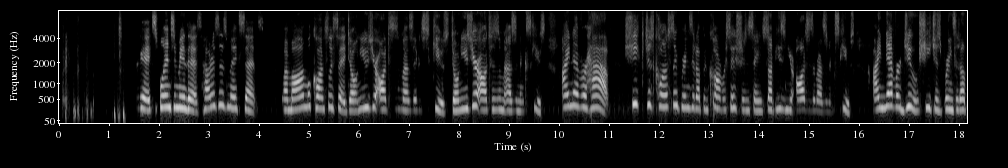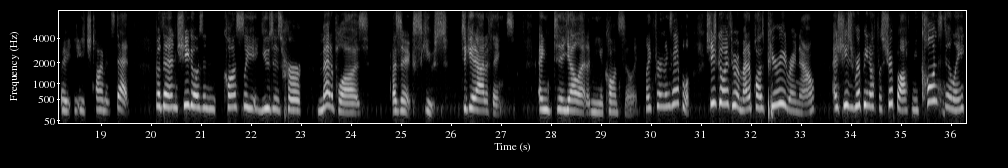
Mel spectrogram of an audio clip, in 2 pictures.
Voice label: voice message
